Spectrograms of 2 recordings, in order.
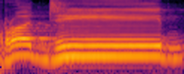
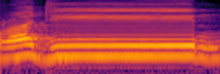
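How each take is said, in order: No difference in how they are said.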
